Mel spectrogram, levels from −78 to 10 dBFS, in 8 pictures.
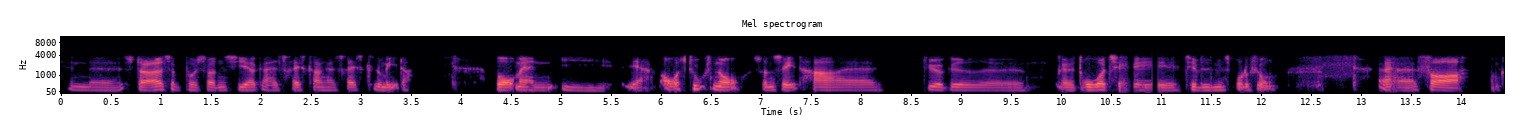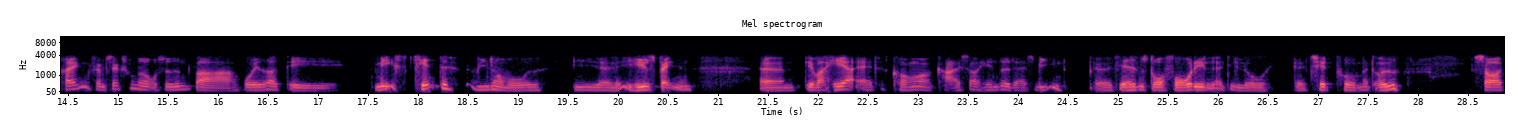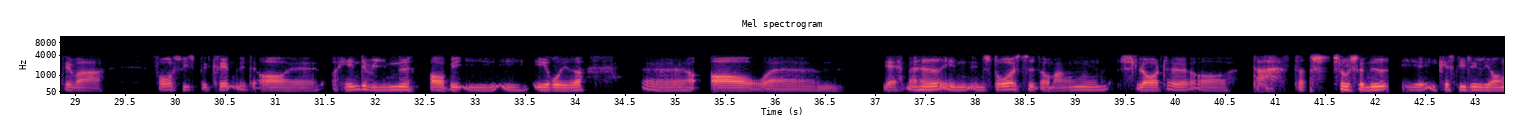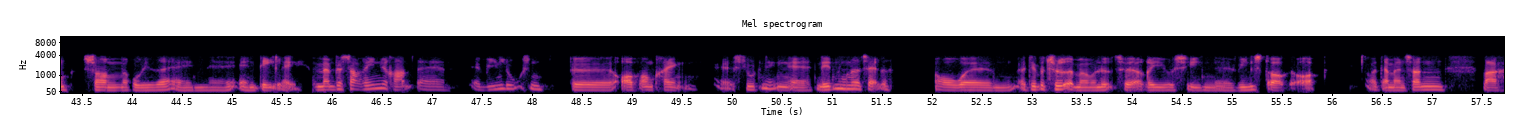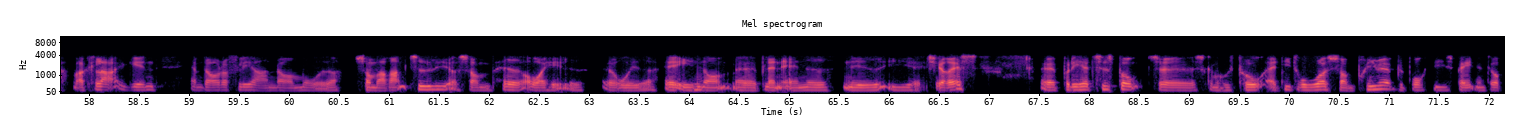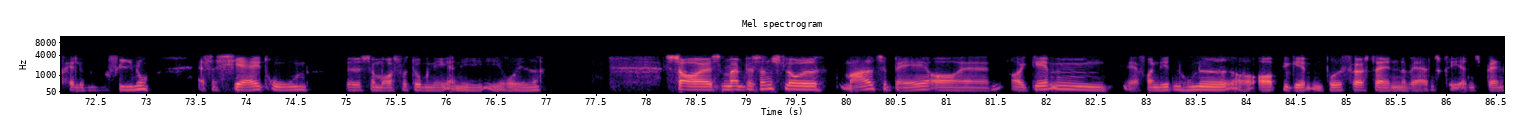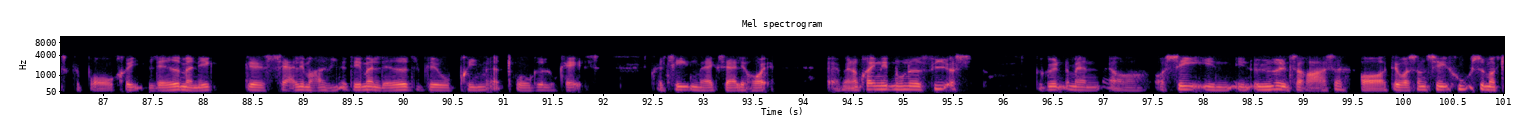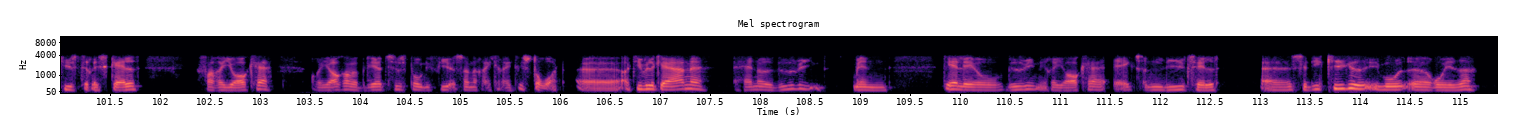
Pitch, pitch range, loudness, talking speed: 130 Hz, 120-145 Hz, -24 LUFS, 165 wpm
